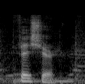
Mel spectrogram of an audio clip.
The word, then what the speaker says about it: fissure: F-I-S-S-U-R-E. F-I-S-S-U-R-E. – Fisher. – Fisher. That's the way it's supposed to be pronounced. We're so redneck here, we always Z it up.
